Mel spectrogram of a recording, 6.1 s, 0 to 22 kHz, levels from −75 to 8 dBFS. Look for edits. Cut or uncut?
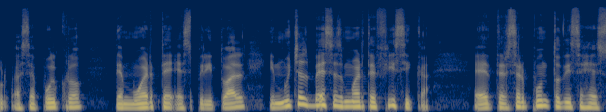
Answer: uncut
